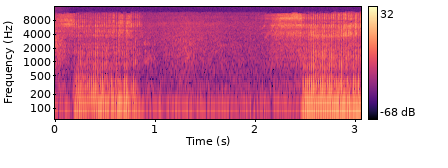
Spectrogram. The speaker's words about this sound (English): But she had another dog that I think she looked after called Lady Penelope Popcorn, a.k.a. Poppy. I was going to say, that dog must be like, please call me Poppy. I can't go by this Lady Penelope Popcorn rubbish. And that dog used to snore like this.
